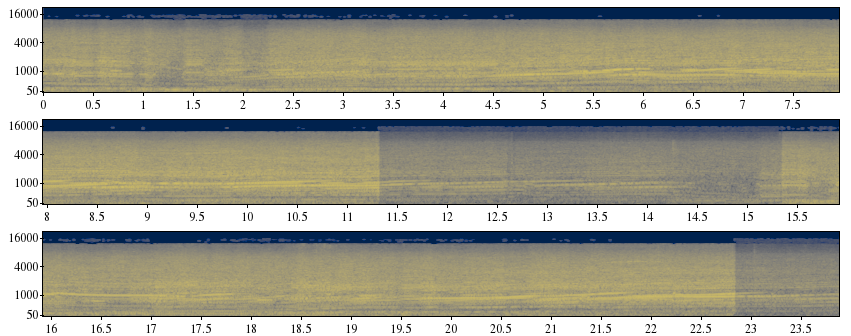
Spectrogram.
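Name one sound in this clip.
A racing car engine screams loudly and shifts up through the gears close by.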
